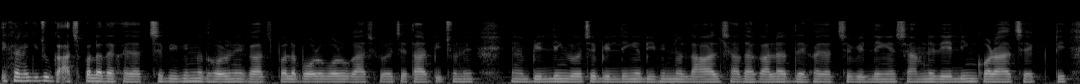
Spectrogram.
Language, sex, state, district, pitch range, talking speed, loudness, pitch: Bengali, male, West Bengal, North 24 Parganas, 120-130 Hz, 170 wpm, -34 LUFS, 125 Hz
